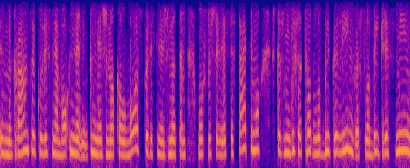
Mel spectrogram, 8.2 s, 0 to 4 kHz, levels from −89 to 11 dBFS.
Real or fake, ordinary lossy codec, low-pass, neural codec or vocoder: fake; Opus, 16 kbps; 3.6 kHz; codec, 16 kHz, 1.1 kbps, Voila-Tokenizer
